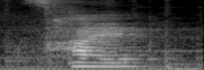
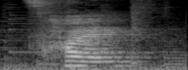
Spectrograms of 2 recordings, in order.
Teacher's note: C is pronounced like the TS at the end of tests, and it should be aspirated. Okay, means air should come out of your mouth.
